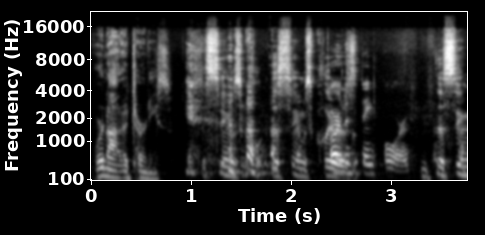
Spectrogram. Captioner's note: attendees laughs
